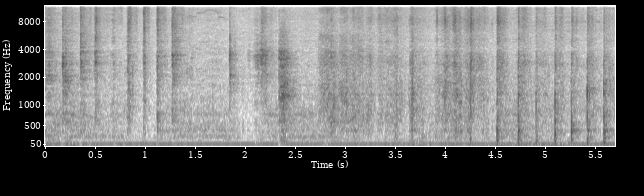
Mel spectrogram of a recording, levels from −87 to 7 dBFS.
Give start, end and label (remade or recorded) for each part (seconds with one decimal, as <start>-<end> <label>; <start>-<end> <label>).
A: 0.0-1.0 remade; 1.0-2.1 recorded; 2.1-4.2 remade; 4.2-4.7 recorded; 4.7-5.3 remade; 5.3-5.7 recorded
